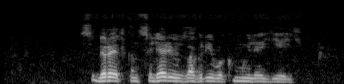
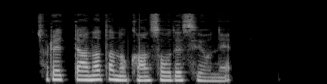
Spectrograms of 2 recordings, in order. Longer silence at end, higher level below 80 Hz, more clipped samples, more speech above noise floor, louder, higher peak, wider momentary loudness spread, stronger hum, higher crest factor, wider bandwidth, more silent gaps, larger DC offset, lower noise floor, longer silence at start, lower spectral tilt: second, 0.5 s vs 0.95 s; first, -58 dBFS vs -64 dBFS; neither; second, 36 dB vs 54 dB; about the same, -22 LUFS vs -21 LUFS; about the same, -4 dBFS vs -6 dBFS; about the same, 13 LU vs 12 LU; neither; about the same, 18 dB vs 16 dB; about the same, 11.5 kHz vs 11.5 kHz; neither; neither; second, -57 dBFS vs -74 dBFS; first, 0.8 s vs 0.4 s; first, -7.5 dB/octave vs -5.5 dB/octave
